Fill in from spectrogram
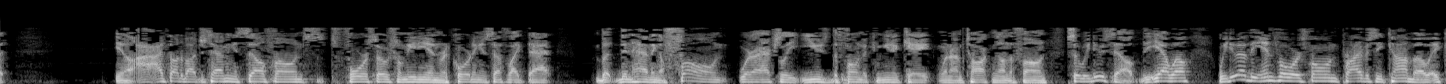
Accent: Missouri, United States; And maybe I have a soft spot for the Waltons because they are from my home state of Missouri

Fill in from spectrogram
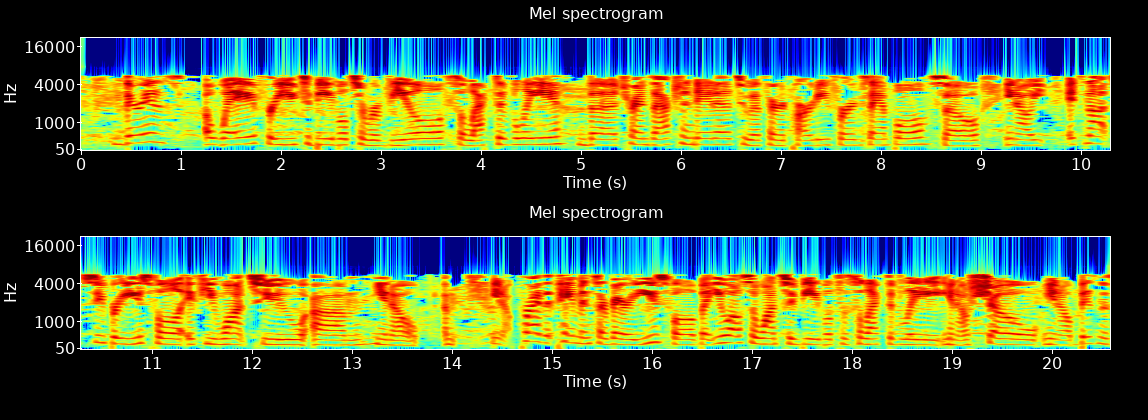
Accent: Massachusetts, United States; also born or lived in Nashua; I grew up in Massachusetts, so

